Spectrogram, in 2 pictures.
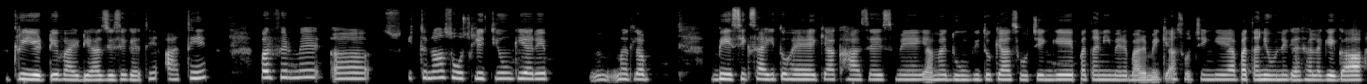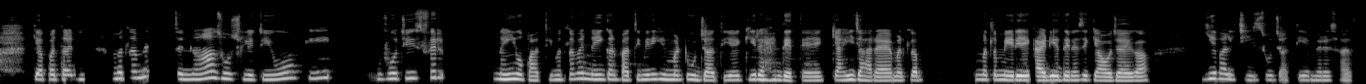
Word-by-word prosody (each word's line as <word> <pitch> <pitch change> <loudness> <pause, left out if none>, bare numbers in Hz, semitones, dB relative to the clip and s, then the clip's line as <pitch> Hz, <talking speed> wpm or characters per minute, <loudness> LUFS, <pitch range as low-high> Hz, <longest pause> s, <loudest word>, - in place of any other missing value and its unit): Creative 230 -2 +6
ideas 210 0 +2
जिसे 215 +1 +1
कहते 215 +5 -3
हैं 275 - -6 0.2
आते 230 +5 -3
हैं। 300 +3 +2 0.5
पर 315 - +7
फिर 320 0 -2
मैं 325 +2 0 0.2
अ, 265 0 0 0.4
इतना 300 +1 -1
सोच 275 -2 0
लेती 270 0 0
हूँ 270 0 0
कि 275 0 +1
अरे! 260 0 +3 0.5
मतलब 235 +3 -2 0.7
बेसिक 245 -1 +4
सा 250 - +2
ही 235 0 +2
तो 245 - +3
है, 230 -1 +3
क्या 230 0 -1
ख़ास 225 0 -3
है 225 - 0
इसमें 225 0 -3
या - - 0
मैं 225 0 0
दूँगी 215 0 -2
तो 230 - +1
क्या 220 -1 +3
सोचेंगे। 220 +1 +2
पता 220 -1 -1
नहीं 215 0 0
मेरे 210 -1 0
बारे 105 0 +2
में 110 +2 -1
क्या 240 - -2
सोचेंगे? 225 -1 -4
या 225 0 +2
पता 215 -1 +3
नहीं 220 0 +5
उन्हें 215 0 0
कैसा 210 +1 0
लगेगा? 210 0 +5 0.4
क्या 240 - +1
पता 225 -1 -1
नहीं 230 +1 -6 0.3
मतलब 300 +2 -2
मैं 330 - -1 0.3
इतना 240 +5 +2
सोच 265 -3 -2
लेती 220 0 -3
हूँ 260 +6 -1
कि 290 +2 -4 0.6
वो 265 - +3
चीज़ 285 +2 -4
फिर 315 +2 -2 0.5
नहीं 245 0 +5
हो 240 - +2
पाती, 195 +2 -4
मतलब 220 +3 -3
मैं 265 - +1
नहीं 230 -2 +2
कर 230 - -1
पाती। 200 +2 -2
मेरी 225 +2 +2
हिम्मत 225 -2 +2
टूट 220 -3 +1
जाती 195 +1 -1
है 205 - 0
कि 225 0 0
रहने 205 -1 +1
देते 185 -1 0
हैं 185 - -1
क्या 200 - -1
ही 210 +2 +3
जा 200 -4 0
रहा 180 0 0
है। 180 - +1
मतलब 190 +1 -2 0.5
मतलब 220 -1 -2
मेरे 200 -1 +7
एक 200 -1 +2
आइडिया 195 +1 +5
देने 195 0 +1
से 205 - 0
क्या 190 -3 -1
हो 180 0 +2
जाएगा? 180 +2 +1 0.6
ये 270 - +4
वाली 240 -2 0
चीज़ 200 0 -9
हो 210 - -5
जाती 200 - -8
है - - -6
मेरे 195 0 -3
साथ। 100 - -9
225 Hz, 215 wpm, -20 LUFS, 210-245 Hz, 0.7 s, पर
